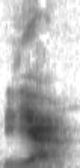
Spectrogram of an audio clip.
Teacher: il y a la langue qui est levée un peu vers le palais et ça revient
